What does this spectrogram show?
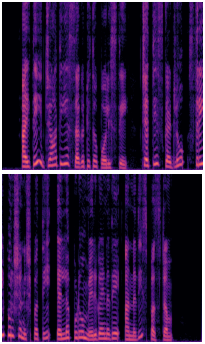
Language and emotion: Telugu, neutral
